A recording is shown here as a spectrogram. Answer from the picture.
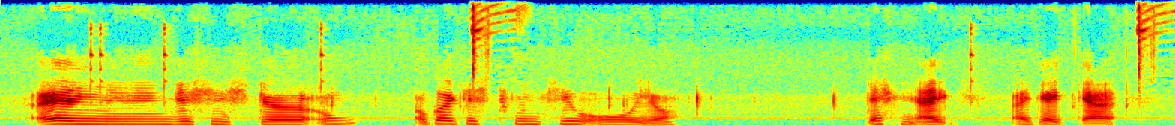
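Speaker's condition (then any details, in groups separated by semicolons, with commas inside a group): Cerebral palsy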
